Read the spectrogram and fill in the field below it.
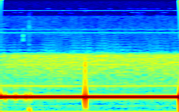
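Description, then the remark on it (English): A steady, unbroken telephone ringing tone on an outgoing call hums through a phone line at even loudness, with a couple of faint clicks along the way and no one speaking. “I haven't been able to get him to answer the phone all day.”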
